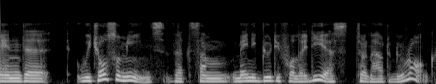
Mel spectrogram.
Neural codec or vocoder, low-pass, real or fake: none; 7.2 kHz; real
